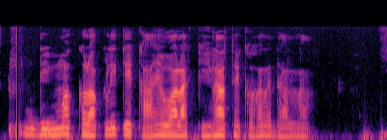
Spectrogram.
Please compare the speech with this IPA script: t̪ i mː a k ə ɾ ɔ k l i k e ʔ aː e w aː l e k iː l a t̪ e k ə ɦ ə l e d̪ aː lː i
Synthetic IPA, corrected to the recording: d̪ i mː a k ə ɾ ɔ k l i k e k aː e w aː l a k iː l a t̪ e k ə ɦ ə l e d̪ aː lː a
